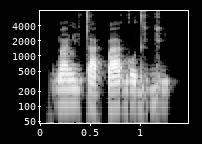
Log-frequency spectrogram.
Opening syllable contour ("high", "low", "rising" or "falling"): high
